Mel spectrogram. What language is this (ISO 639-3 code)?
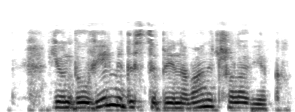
bel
